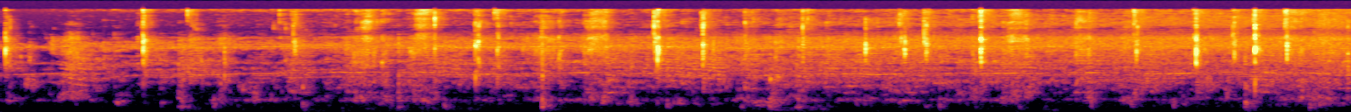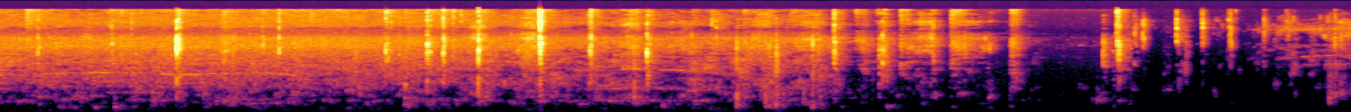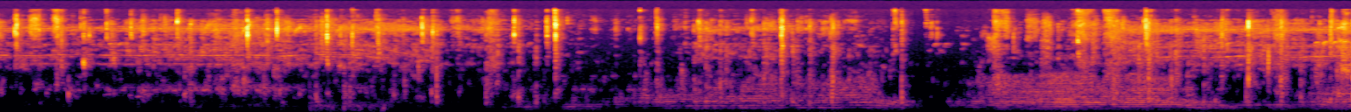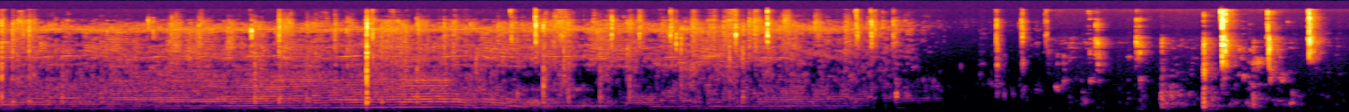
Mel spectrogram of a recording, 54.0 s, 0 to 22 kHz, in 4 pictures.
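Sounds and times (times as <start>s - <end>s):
chewing: 0.0s - 54.0s
wet mouth clicks and smacks: 24.5s - 35.4s, 50.4s - 53.8s.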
